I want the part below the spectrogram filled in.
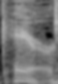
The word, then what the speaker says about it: Kerr: He pronounces his name Jim Kerr. – Jim Kerr. – But we've always called him Kerr throughout the years.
